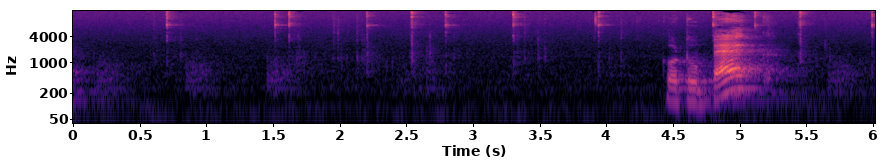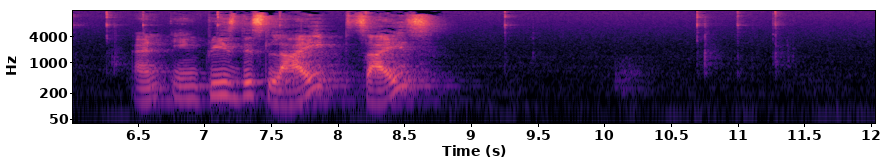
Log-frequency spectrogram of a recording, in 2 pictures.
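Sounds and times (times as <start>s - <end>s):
computer mouse clicks: 0.6s - 4.2s, 5.1s - 6.5s, 9.2s - 9.6s, 10.6s - 11.6s.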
